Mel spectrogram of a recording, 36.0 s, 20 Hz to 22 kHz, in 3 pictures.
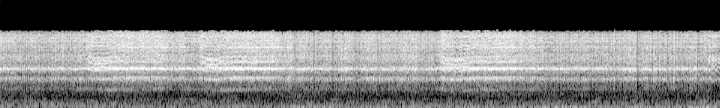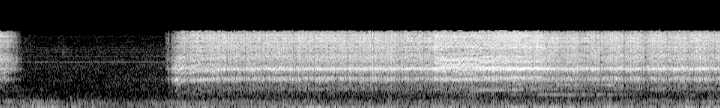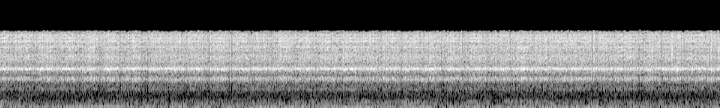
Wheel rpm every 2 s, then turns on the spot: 160, 160, 160, 160, 160, 160, 20, 60, 160, 160, 160, 160, 160, 160, 160, 160, 160, 160.
none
